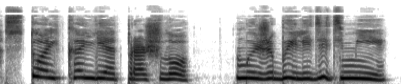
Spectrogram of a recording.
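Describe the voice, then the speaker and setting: Spoiled young storybook queen, shrill and whiny, woman reader, high voice, dry booth sound. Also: slow, a little mellow, no echo. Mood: shrill indignant. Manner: shrill, pleading and indignant.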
